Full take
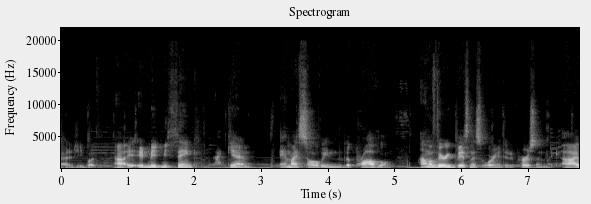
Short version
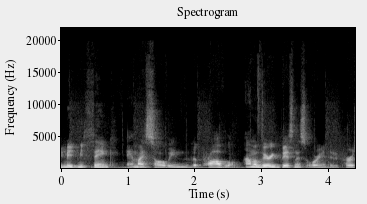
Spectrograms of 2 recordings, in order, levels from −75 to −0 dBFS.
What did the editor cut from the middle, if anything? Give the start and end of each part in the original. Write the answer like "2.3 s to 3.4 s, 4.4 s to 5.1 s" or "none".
2.2 s to 3.2 s, 4.9 s to 5.2 s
